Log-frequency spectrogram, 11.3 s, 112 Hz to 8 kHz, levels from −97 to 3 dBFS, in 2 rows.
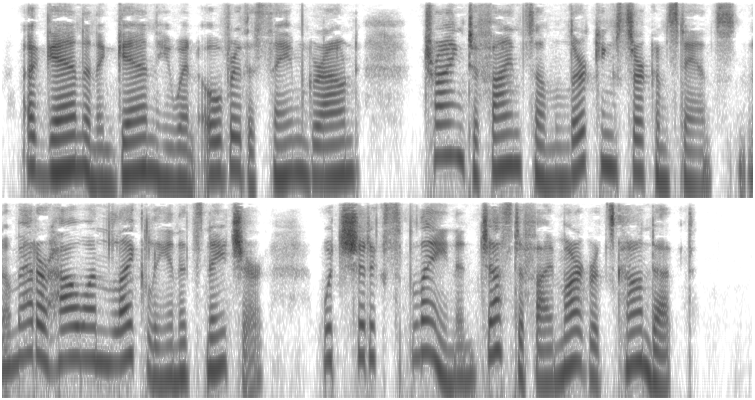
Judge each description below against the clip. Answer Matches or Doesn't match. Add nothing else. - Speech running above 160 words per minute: Doesn't match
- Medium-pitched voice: Doesn't match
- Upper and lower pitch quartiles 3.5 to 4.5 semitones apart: Doesn't match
